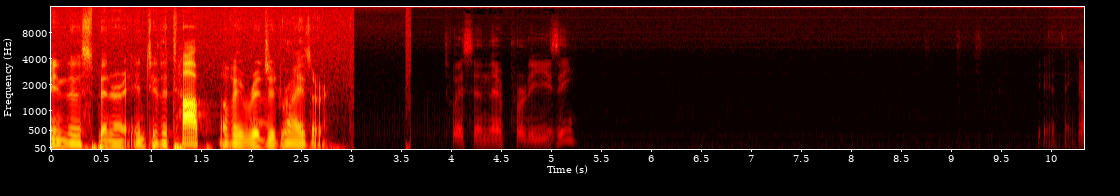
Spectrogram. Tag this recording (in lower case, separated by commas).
speech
